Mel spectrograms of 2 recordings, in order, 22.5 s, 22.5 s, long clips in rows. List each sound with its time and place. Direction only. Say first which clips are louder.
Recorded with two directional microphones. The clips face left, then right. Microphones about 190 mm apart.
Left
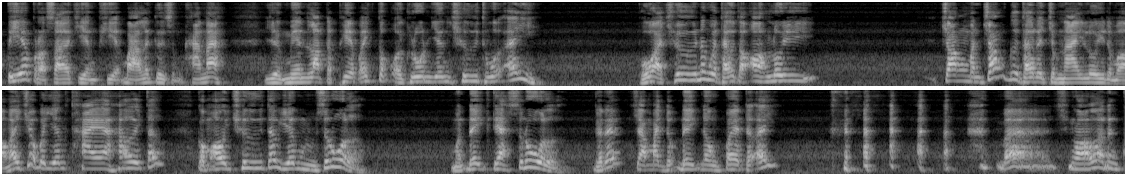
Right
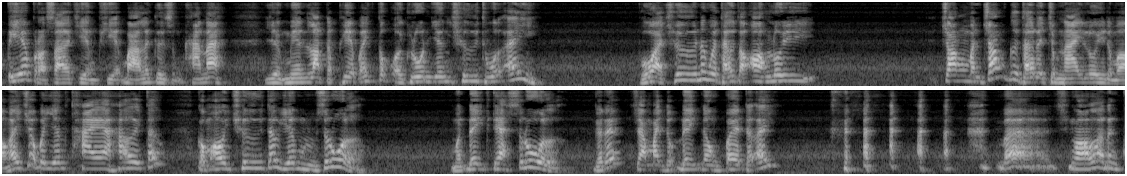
0.0 s a man's voice: left 3 dB; 25° left (ahead or behind)
6.4 s a man's voice: left 1 dB; 20° left (ahead or behind)
9.4 s a man's voice: left 1 dB; 20° left (ahead or behind)
19.6 s beatboxing: left 2 dB; 25° left (ahead or behind)
20.9 s a man's voice: left 1 dB; 25° left (ahead or behind)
